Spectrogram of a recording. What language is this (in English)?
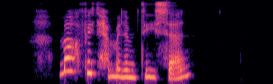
Kabyle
